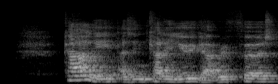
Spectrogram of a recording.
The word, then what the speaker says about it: Kali: a in a long e as Kali versus pronounced from short R and short e Kali Kali as in Kali Yuga refers to the demon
